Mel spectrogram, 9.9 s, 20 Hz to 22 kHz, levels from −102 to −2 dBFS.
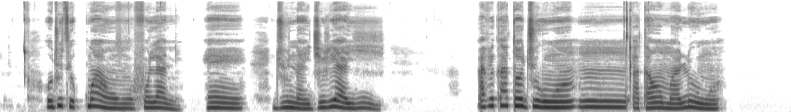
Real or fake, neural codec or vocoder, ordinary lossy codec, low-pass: real; none; none; none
